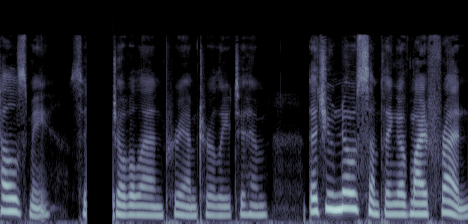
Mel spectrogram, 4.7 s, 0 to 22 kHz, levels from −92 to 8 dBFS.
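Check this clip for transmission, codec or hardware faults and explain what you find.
One transmission fault is audible. From 0.86 to 1.15 s, a Bluetooth stall cuts the speech to roughly 270 ms of silence before it resumes, likely because the headphones' buffer ran dry while delayed packets were resent.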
